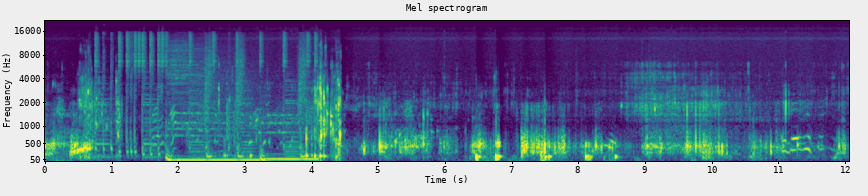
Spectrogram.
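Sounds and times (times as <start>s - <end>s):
sea water sloshing and gurgling: 0.0s - 0.8s, 3.9s - 12.0s
low thumps: 0.8s - 4.4s.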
